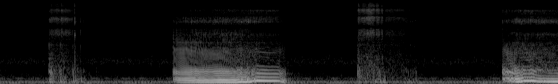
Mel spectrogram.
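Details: Female English Bulldog sleeping with her tongue hanging out snores rhythmically: two long, loud, rattling snores with falling pitch at the end, alternating with brief, softer, hissy exhales.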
